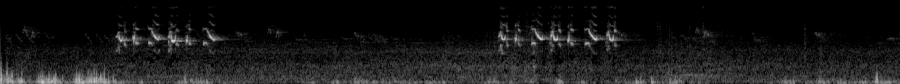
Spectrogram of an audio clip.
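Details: White-eared bulbul male singing to lure wild bulbuls, giving two bursts of rapid, bright whistled notes about four seconds apart, each lasting around a second, over low rumbling background noise.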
